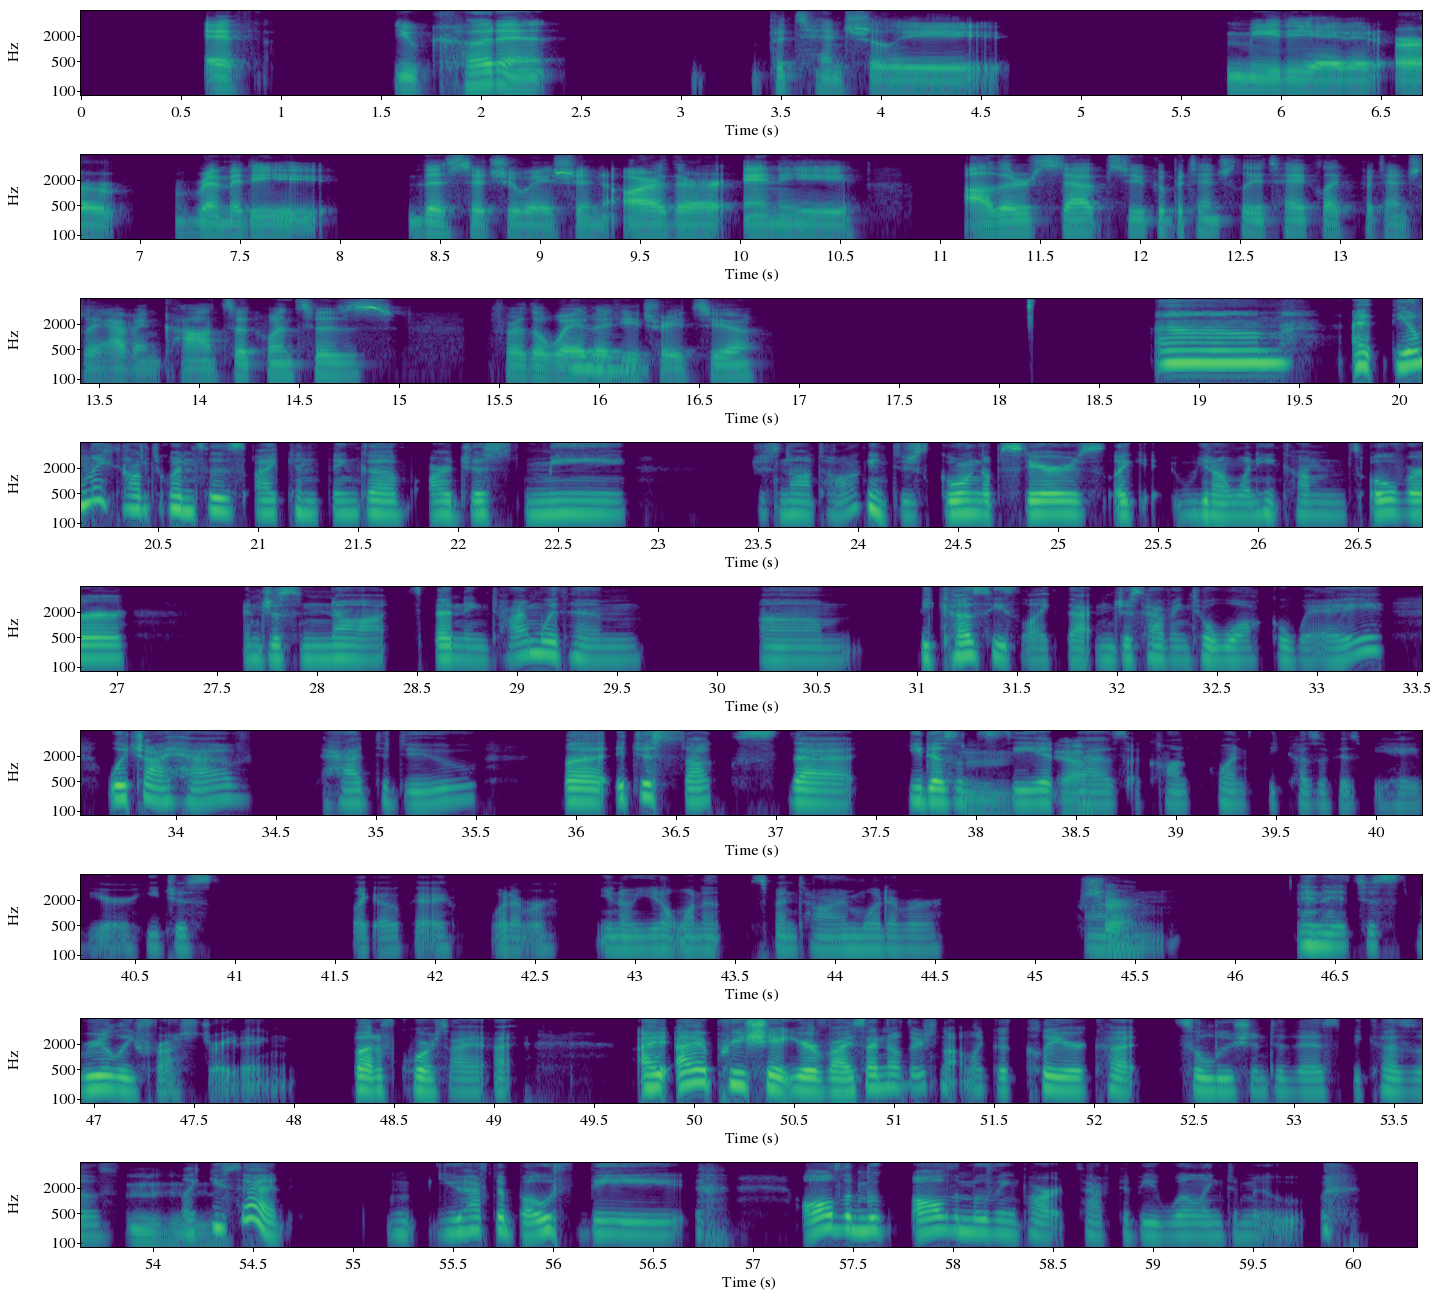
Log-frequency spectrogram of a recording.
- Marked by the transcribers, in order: tapping; scoff; chuckle
- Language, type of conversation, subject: English, advice, How can I address ongoing tension with a close family member?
